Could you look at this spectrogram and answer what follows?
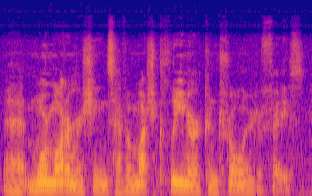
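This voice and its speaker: A man giving an unscripted hands-on demonstration of vintage equipment, explaining in a measured way with hesitant pauses mid-sentence. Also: mid-range voice, warm tone, breathy edge. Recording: noticeable background noise, room ambience.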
